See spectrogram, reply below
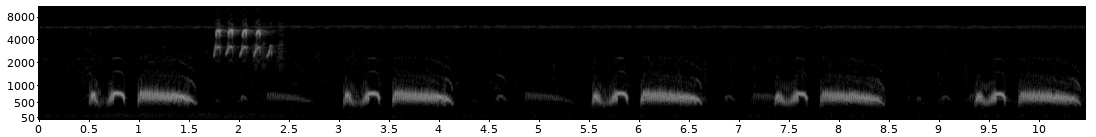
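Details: Spotted dove, a medium-voiced bird used as a lure in a field, gives soft, mellow coos in short repeated phrases, each a quick lilting note before a longer coo; a brief high chirp early on.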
